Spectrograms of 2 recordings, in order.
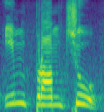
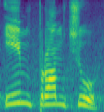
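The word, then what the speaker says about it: impromptu: এটার উচ্চারণ হচ্ছে অ্যাকচুয়ালি ইমপ্রম্পচু, TUHU উচ্চারণ হয়, ঠিক আছে, ইমপ্রম্পচু। তো ইমপ্রম্পচু মানেও হচ্ছে a speech delivered without previous preparation.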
